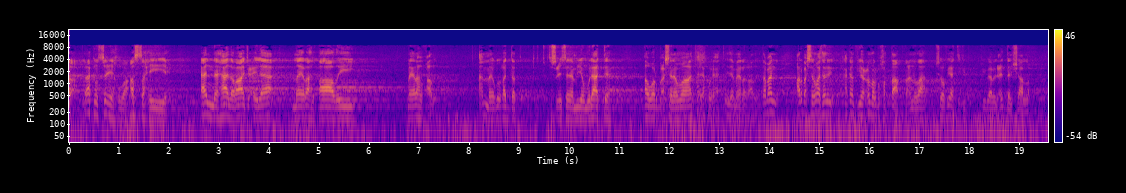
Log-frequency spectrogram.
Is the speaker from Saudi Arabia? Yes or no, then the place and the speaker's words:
yes; Saudi Arabia; يوزعون الإفتاء عندنا في السعودية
